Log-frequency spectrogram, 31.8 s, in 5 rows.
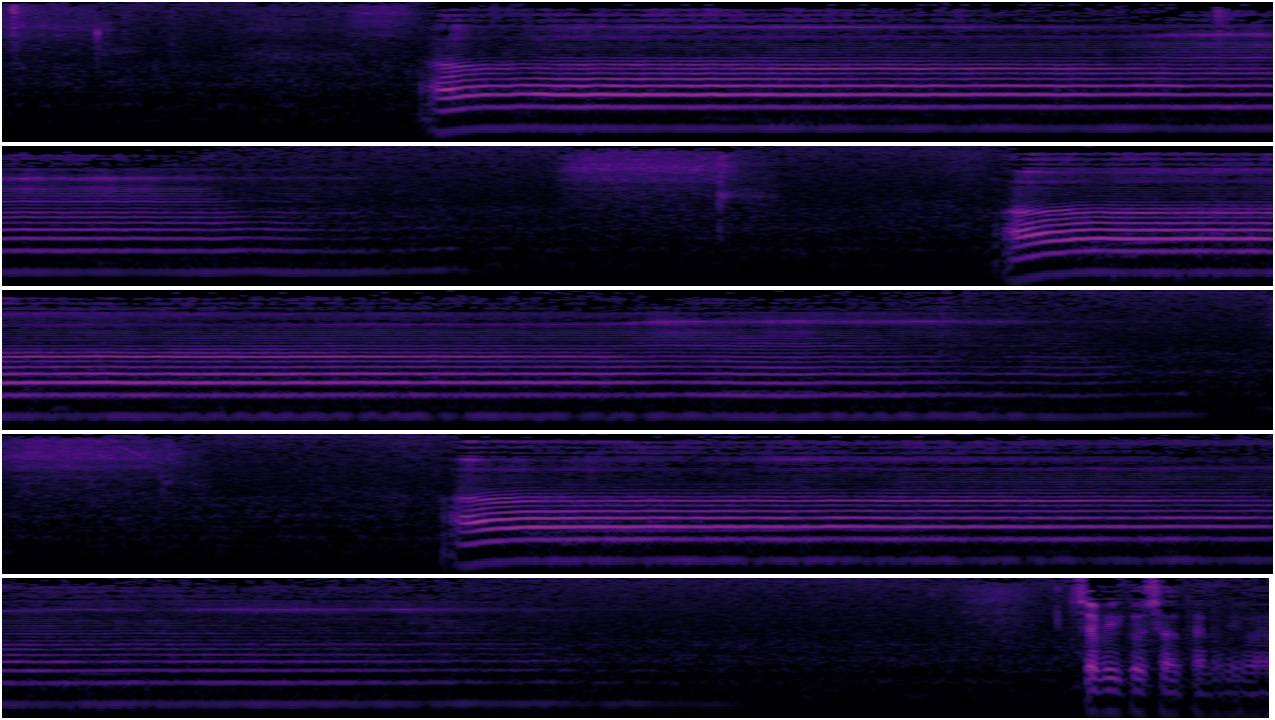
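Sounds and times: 
chanting in a steady low voice: 0:01.8 - 0:10.2, 0:11.2 - 0:20.2, 0:21.1 - 0:29.3
speech: 0:02.1 - 0:02.5, 0:30.9 - 0:31.7.

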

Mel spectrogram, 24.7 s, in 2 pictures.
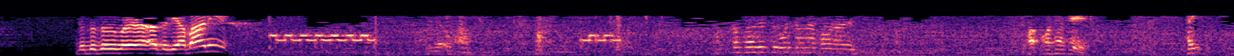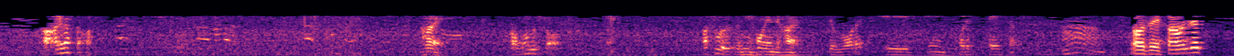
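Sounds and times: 
speech: 0:00.8 - 0:02.8, 0:04.4 - 0:06.5, 0:07.3 - 0:08.8, 0:10.3 - 0:11.0, 0:11.9 - 0:12.1, 0:12.8 - 0:13.4, 0:17.6 - 0:18.1, 0:19.5 - 0:24.6
telephone keypad tones dialing police headquarters in Tokyo: 0:02.7 - 0:03.8.

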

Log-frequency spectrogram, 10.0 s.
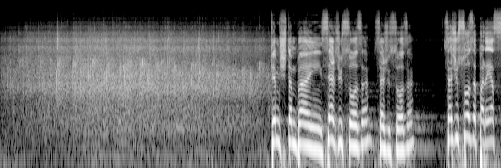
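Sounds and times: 
audience at a comedy roast applauding: 0:00.0 - 0:05.4
speech: 0:05.4 - 0:10.0.

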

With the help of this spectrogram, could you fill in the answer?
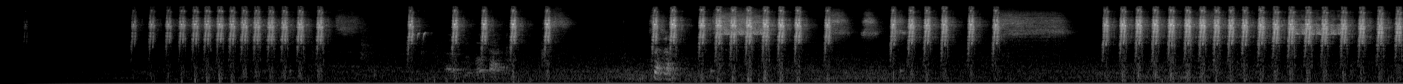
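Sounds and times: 
Horsfield's bush lark song of dry ticking notes and low whistles: 0:01.2 - 0:05.8, 0:06.5 - 0:14.0.

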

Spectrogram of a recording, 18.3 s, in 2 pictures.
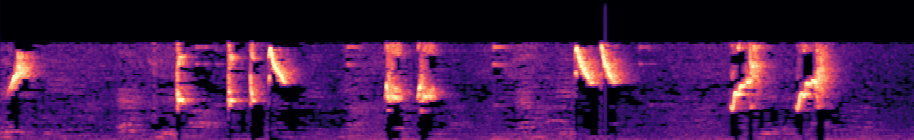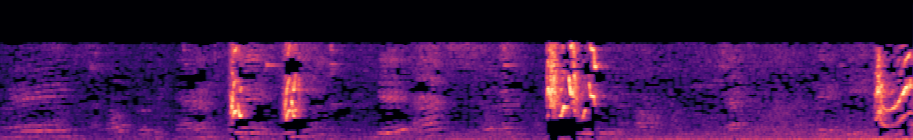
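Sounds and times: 
bird song: 0:00.0 - 0:00.5, 0:01.7 - 0:04.5, 0:05.7 - 0:06.6, 0:07.3 - 0:08.5, 0:14.6 - 0:15.3, 0:17.9 - 0:18.2.

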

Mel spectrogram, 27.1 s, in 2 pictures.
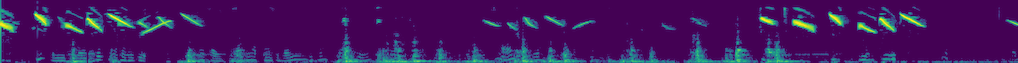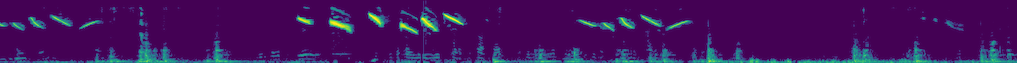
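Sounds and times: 
green-winged saltator whistling: 0:00.0 - 0:02.8, 0:06.4 - 0:08.0, 0:10.2 - 0:12.4, 0:13.4 - 0:14.9, 0:17.6 - 0:19.8, 0:21.3 - 0:22.8.

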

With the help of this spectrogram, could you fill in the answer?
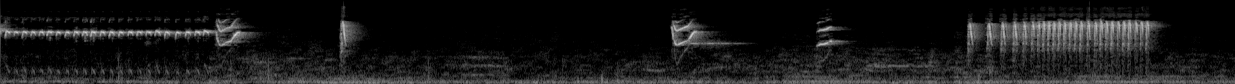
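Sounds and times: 
bird song of sharp high chirps, slurred whistles and buzzy rattles: 0:00.0 - 0:02.6, 0:06.7 - 0:07.5, 0:08.2 - 0:08.6, 0:09.7 - 0:11.6.

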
